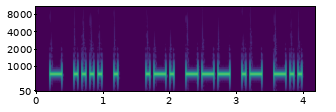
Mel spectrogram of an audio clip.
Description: Morse code, heard as a keyed tone, about 19 wpm, 700 Hz. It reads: THE ROAD
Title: Sentences with 3-Word Phrases - Spoken Beginning - 20wpm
